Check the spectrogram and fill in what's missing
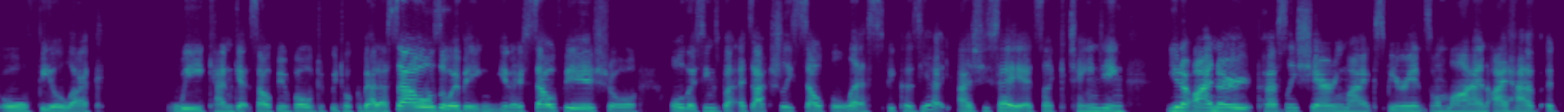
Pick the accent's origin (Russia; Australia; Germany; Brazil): Australia; as an Australian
